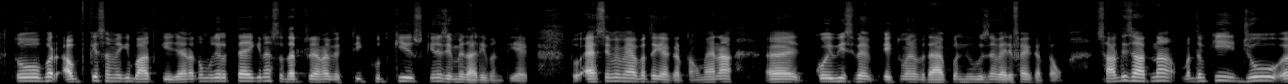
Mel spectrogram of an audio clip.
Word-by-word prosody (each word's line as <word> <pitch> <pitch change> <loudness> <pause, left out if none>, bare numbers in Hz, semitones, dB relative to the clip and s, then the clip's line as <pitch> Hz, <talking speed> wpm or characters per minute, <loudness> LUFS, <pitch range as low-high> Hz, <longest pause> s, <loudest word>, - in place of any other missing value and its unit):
तो 165 +1 +3
पर 180 - +5
अब 130 +1 +4
के - - +3
समय 150 -2 -4
की 150 - -3
बात 130 0 +3
की 125 - -4
जाए 125 +2 +1
ना 135 - 0
तो 155 +3 -8
मुझे 155 +1 -1
लगता 160 +1 +1
है 160 -1 +5
कि 165 - -4
ना 170 - -2
सतर्क 130 -3 0
रहना 125 0 +3
व्यक्ति 120 +1 -6
खुद 140 -3 -11
की 165 -1 +2
उसकी 155 +1 -5
जिम्मेदारी 115 -5 0
बनती 95 -1 -13
है 95 - -2
एक। - - -10 0.4
तो - - -5
ऐसे 135 +4 +6
में 160 0 -2
मैं 145 -1 +3
पता 140 0 -2
है - - +1
क्या 120 - +2
करता 100 0 -12
हूँ? 105 - -14
मैं 120 +1 -1
ना 135 0 +5
अ, 125 0 +1 0.2
कोई 145 0 +2
भी 150 +1 +1
इसमें 140 -1 -1 0.2
एक 115 - +1
तो 130 - -11
मैंने 125 -1 -2
बताया 115 -1 +3
आपको 115 +3 -5
न्यूज़ 120 0 -8
मैं 120 - -3
वेरिफ़ाई 115 +2 0
करता - - -9
हूँ। - - -12 0.4
साथ 145 +1 +3
ही 190 - +1
साथ 165 -2 +5
ना 175 -1 +2 0.2
मतलब 155 +3 -5
कि 185 -3 -2
जो 180 +1 +3
135 Hz, 270 wpm, -25 LUFS, 120-160 Hz, 0.4 s, ऐसे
